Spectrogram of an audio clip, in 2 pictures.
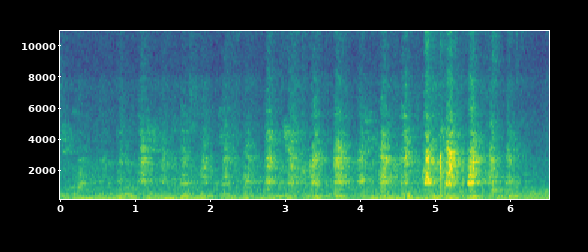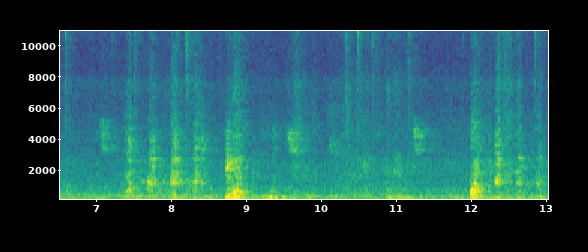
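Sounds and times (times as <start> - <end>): dog panting: 0.0 - 6.3, 12.0 - 13.0.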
